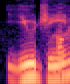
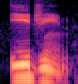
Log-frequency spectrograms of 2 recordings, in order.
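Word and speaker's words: E. Jean: that what you're saying it's not that you don't know how to pronounce her name it's that you thought her name was Eugene okay what's her name egene egene okay was I that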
